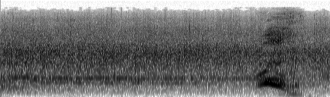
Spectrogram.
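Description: A church congregation applauding and cheering for Jesus, a continuous wash of clapping heard from some distance, with a brief vocal shout rising near the end.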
